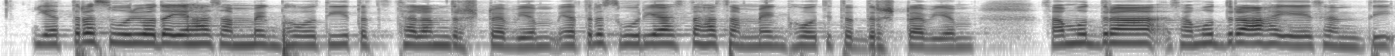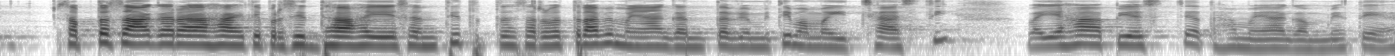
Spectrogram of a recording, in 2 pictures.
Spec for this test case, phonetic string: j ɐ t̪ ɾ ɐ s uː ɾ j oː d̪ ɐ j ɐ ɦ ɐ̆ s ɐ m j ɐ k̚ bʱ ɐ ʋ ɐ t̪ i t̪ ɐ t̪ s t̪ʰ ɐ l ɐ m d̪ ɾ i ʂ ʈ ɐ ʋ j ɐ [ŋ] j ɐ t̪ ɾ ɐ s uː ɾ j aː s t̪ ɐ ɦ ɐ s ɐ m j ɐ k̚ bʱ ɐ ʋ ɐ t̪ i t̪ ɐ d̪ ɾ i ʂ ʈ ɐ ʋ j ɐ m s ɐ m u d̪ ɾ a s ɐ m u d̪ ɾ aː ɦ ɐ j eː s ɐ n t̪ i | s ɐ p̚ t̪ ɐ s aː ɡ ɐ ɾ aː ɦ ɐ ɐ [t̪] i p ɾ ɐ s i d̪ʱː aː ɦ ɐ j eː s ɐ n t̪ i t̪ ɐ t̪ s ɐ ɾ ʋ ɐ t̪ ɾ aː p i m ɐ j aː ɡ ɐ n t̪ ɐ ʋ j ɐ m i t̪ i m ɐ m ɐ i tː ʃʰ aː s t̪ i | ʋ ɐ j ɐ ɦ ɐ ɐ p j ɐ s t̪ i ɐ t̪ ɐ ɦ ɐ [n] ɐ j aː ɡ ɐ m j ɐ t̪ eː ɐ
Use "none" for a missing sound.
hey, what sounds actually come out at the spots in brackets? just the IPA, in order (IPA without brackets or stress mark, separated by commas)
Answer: m, t̪, m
